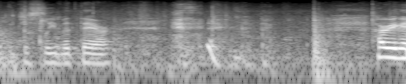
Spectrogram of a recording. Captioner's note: laughs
